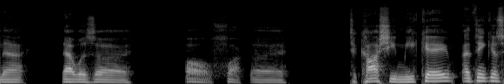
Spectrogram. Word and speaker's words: Takashi Miike: That was oh fuck, Takashi Miike, I think is how you pronounce his name. Takashi Miike.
